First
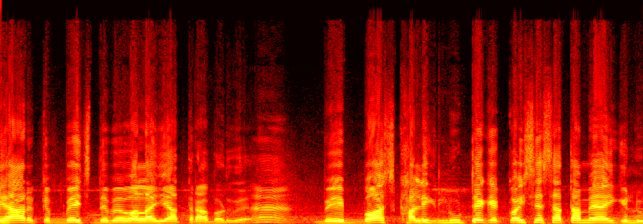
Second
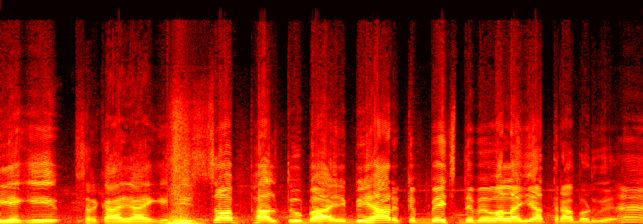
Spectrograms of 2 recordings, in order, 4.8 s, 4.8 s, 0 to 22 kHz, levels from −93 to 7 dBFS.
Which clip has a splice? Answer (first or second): second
